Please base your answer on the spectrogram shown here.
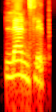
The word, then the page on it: landslip: Indian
